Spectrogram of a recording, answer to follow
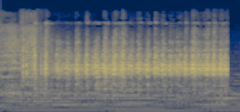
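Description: A metal coin hits a hard tabletop and rattles on it as it settles, a fast, continuous run of metallic ticks. Faint background music plays underneath.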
